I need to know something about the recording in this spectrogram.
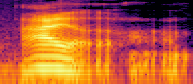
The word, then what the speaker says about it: Aiello: All right, today we are joined by Vincent Aiello. Did I pronounce that right? Normally it's Aiello, but that's fine. Yeah, close enough. Aiello.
